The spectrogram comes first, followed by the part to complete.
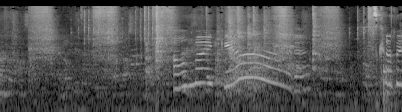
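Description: A hand-cranked pasta machine is being turned to cut a sheet of dough into spaghetti, with light metal clatter. Over it, about halfway through, a person's drawn-out sing-song voice rises and falls in pitch for a couple of seconds; it is the loudest sound.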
